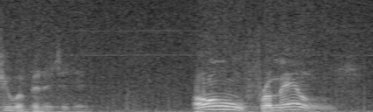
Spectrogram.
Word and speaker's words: Fromelles: Tell me, Burton, how do you pronounce the name of that place you were billeted in? Oh, Fromelles. Fromel.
